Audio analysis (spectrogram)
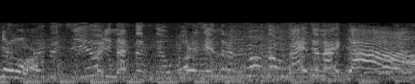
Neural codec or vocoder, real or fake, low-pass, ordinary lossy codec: none; real; 7.2 kHz; none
